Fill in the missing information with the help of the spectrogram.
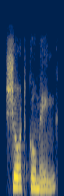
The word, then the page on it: shortcoming: Indian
